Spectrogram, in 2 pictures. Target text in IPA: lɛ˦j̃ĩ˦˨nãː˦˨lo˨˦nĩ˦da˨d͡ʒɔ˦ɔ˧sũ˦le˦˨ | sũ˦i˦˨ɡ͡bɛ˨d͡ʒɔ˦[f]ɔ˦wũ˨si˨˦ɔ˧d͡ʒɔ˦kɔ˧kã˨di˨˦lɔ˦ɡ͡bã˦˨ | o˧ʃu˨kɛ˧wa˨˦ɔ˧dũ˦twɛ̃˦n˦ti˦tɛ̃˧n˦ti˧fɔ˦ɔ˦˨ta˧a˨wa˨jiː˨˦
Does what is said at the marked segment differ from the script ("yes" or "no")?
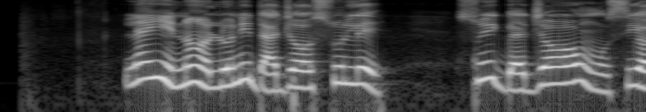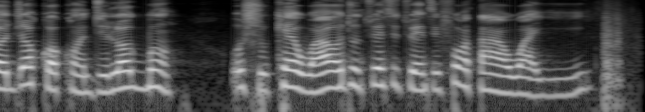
yes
